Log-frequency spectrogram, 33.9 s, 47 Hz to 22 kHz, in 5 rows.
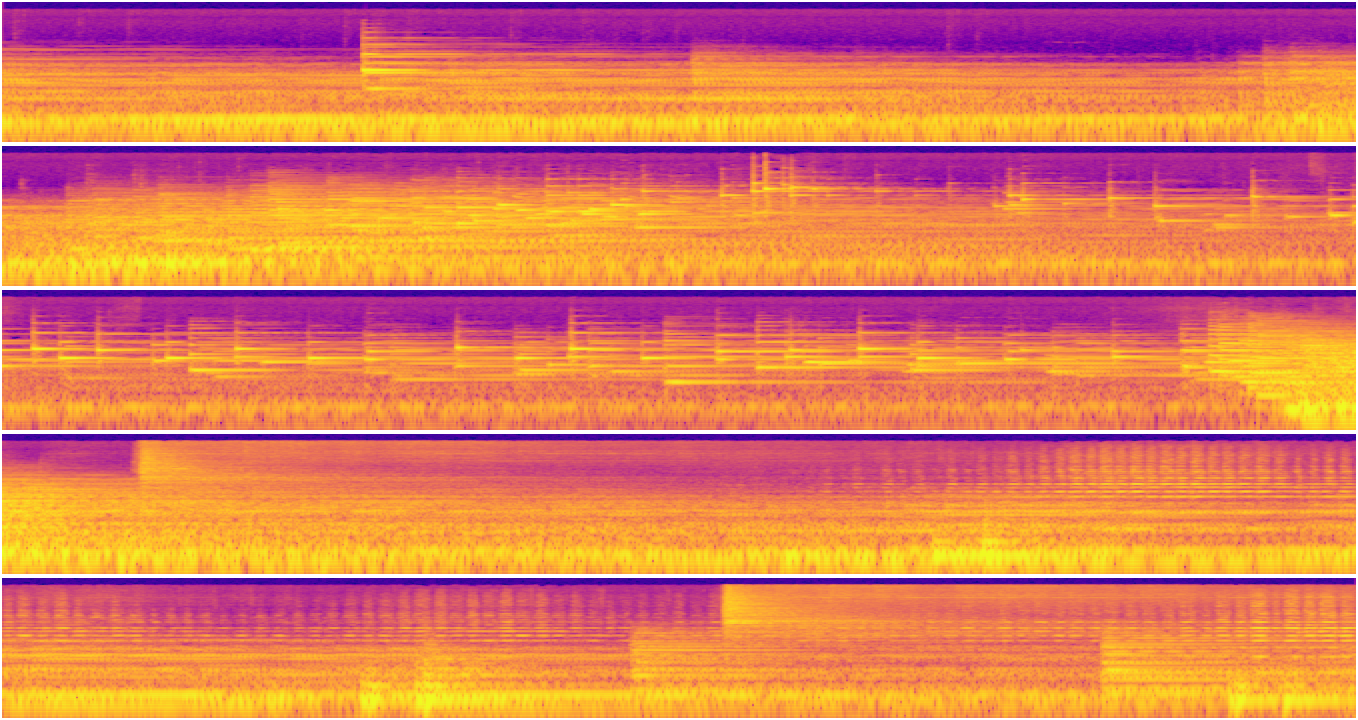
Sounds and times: Background music: 19.2s - 33.8s.

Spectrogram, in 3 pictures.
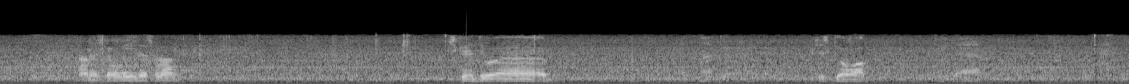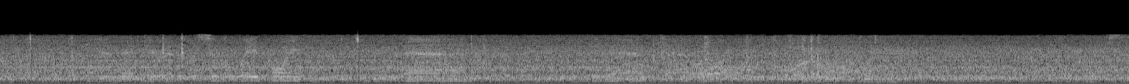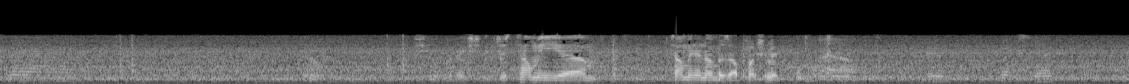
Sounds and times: Speech: 0.8s - 1.9s, 4.5s - 5.6s, 6.9s - 8.7s, 9.4s - 9.9s, 12.2s - 14.4s, 15.3s - 16.0s, 17.2s - 18.7s, 22.3s - 23.4s, 26.6s - 28.6s, 29.3s - 33.2s.

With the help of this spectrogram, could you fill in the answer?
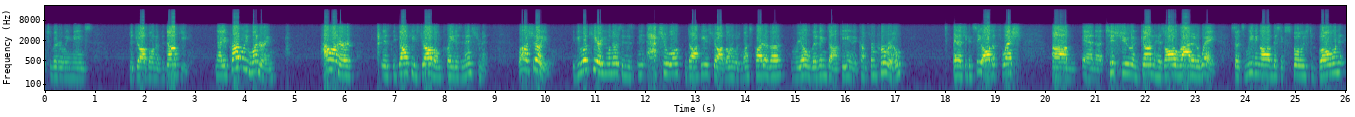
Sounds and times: Speech: 0.0s - 1.0s, 1.7s - 4.6s, 5.5s - 8.9s, 9.5s - 17.2s, 18.0s - 26.0s.

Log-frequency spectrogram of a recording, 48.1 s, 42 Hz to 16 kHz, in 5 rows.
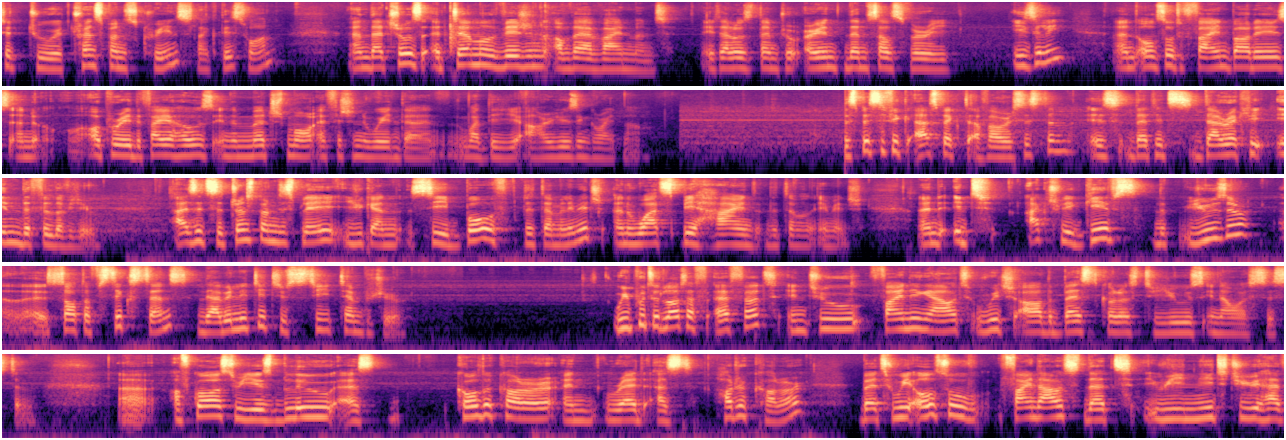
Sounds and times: Speech: 0.0s - 14.5s, 16.0s - 31.9s, 33.4s - 48.0s.

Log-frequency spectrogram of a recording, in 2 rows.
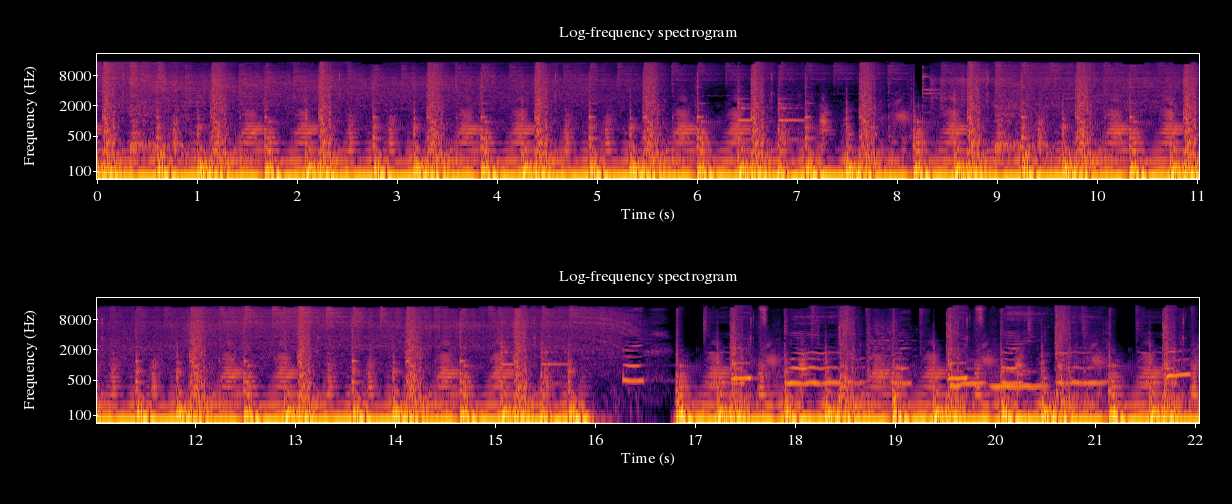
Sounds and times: Music: 0.0s - 16.1s, 16.7s - 22.0s.

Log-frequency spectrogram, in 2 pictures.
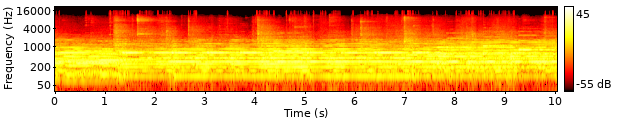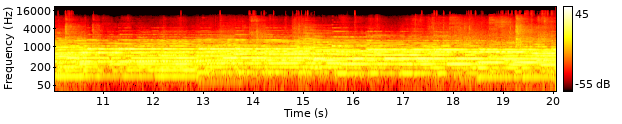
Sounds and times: New-age music: 0.0s - 20.0s.

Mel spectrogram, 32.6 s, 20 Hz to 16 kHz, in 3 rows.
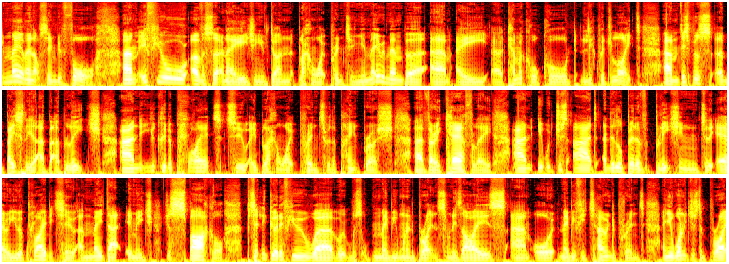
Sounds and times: Speech: 0.0s - 32.6s.

